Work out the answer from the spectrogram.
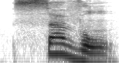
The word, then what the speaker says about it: savons: Nous savons. So classic ending for nous, O-N-S. You don't pronounce the final S.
